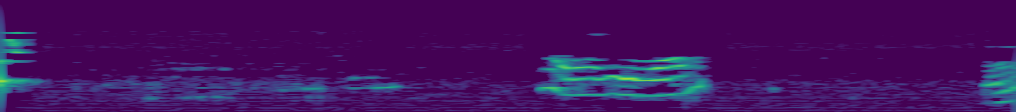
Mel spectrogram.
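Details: Captive grey parrot kept near Los Angeles imitating household sounds, including a cat and its owner's voice: quiet murmured syllables, then one loud wavering meow-like cry lasting almost a second, and another call starting at the end.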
